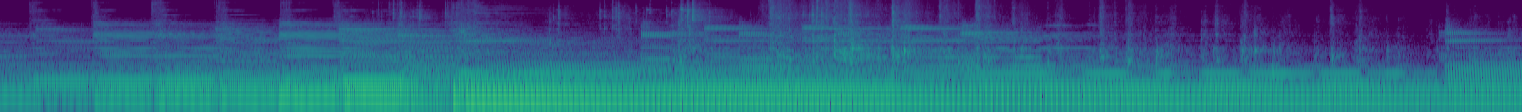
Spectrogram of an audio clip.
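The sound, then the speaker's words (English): Horse hooves clip-clop in a quick, steady rhythm, clearest in the first couple of seconds, alongside a continuous sustained tonal background. “Without you, I'm just another girl on a horse.”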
